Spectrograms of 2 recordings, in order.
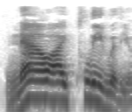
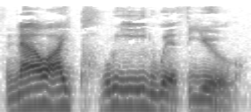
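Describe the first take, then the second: First: Higher and brighter stress on Now; verse read with a strong higher push; emphatic reading. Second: Slow, solemn reading of the text; slow scripture reading. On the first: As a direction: open with a lifted, urgent Now. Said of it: "Now he says in verse ten". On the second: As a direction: read very slowly and deliberately. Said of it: "It says". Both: Shown as a demonstration.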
